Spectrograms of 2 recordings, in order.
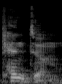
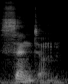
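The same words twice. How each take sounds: First: The word begins with a hard K sound. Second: The word begins with a soft S sound. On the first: This is how it was likely said in ancient Latin. "hard C's in places like Latin, ... probably more often pronounced more like centum" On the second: This is how a modern English speaker would naturally say it. "whereas I would naturally say that more like centum"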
